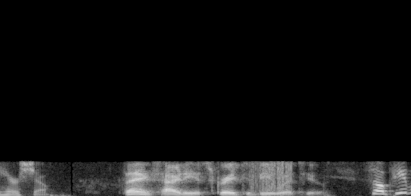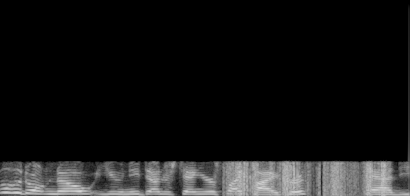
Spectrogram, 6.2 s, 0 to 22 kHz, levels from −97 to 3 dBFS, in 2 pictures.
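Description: Cable scratch noise hits this telephone-band speech recording from 1.88 to 2.20 s, after "great to", a little below the speech level, and from 4.76 to 6.02 s, after "to understand you're a", about as loud as the speech. Both bursts are dense rustling, likely from a worn cable or connector whose contact resistance flickers as it moves.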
